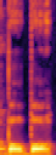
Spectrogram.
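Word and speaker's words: Bol: His name is Ball.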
